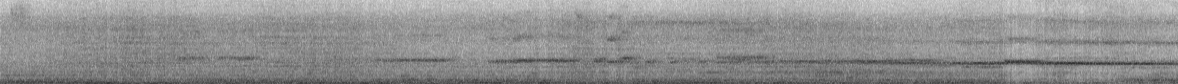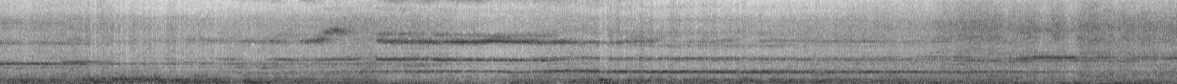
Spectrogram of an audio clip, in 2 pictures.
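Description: Train wheels screech with high, drawn-out squeals on the rails.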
